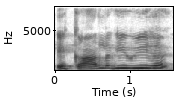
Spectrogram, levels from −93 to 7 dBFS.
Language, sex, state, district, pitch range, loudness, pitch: Hindi, female, Karnataka, Bangalore, 250-315 Hz, -12 LUFS, 310 Hz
